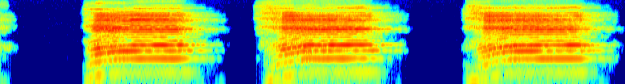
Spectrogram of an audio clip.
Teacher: The letter Ha comes out from the part of our throat which is nearest to our chest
